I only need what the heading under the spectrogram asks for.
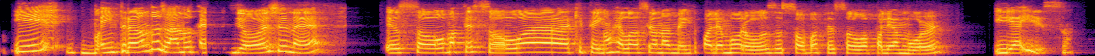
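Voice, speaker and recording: A woman with a plain, everyday voice talks at a fairly slow pace and fairly high pitch, with ordinary pitch variation and very even loudness. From Paraná, southern Brazil. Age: 20s. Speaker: podcast guest, teacher. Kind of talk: podcast interview.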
